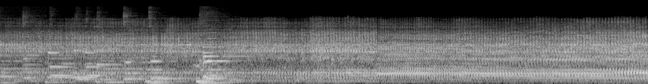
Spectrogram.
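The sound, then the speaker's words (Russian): A motorcycle rides around town, its engine a fairly loud, continuous mid-pitched drone that sounds choppy and uneven during the first couple of seconds, then settles into a steadier run. “Мотоциклист разъезжает по городу.”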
